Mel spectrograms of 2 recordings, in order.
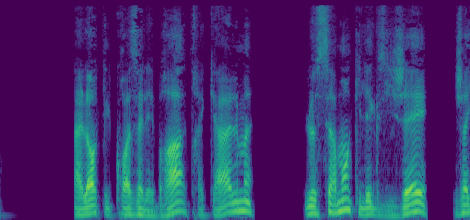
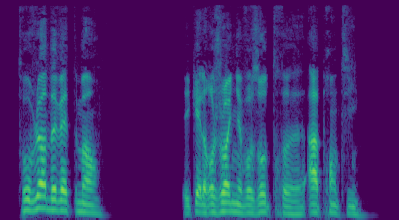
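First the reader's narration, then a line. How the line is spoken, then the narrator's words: Distracted tone. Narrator (French): dit-il d'un ton distrait à Sorilea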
